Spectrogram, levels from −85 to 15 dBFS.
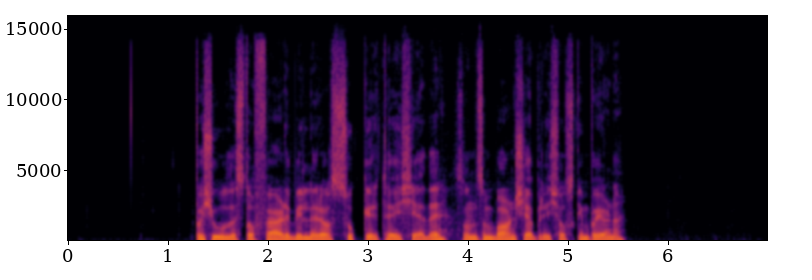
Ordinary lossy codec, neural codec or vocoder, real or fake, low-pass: Opus, 64 kbps; vocoder, 44.1 kHz, 128 mel bands, Pupu-Vocoder; fake; 14.4 kHz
